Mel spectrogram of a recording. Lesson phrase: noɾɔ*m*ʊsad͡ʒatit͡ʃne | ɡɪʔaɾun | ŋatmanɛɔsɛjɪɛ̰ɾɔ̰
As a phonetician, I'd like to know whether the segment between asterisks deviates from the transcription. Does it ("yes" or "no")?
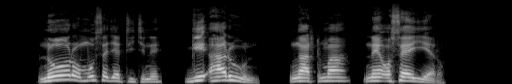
no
